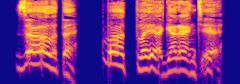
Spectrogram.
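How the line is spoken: Creaky rasp. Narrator (Russian): проскрипел Седой

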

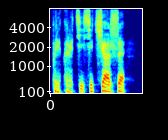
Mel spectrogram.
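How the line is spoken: Hissed. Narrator (Russian): прошипела Сара

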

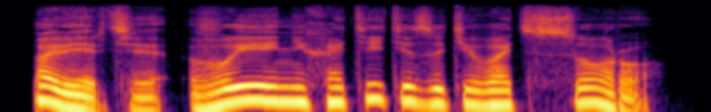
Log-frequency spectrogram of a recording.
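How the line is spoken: Soft. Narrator (Russian): мягко сказал я

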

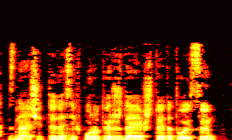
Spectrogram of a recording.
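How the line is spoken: Menacing question. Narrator (Russian): грозно спросил Зевс

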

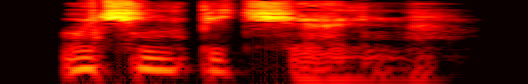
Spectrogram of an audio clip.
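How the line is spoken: Sighing prince. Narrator (Russian): вздохнул принц

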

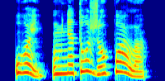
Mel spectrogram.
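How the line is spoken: Exclaiming. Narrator (Russian): Воскликнул Игнат

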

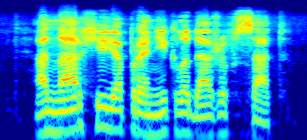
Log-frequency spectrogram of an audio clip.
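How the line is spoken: Grumbled. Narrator (Russian): проворчал он

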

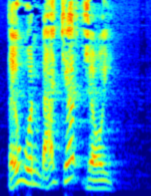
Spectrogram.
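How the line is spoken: Screaming. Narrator (Vietnamese): Trong tiếng thét

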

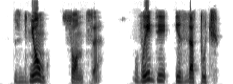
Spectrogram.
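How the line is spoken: Boy, solemn and loud. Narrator (Russian): мальчик произнес торжественно и громко

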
